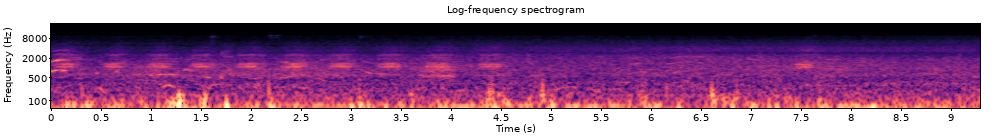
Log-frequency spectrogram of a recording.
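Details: A common raven gives a quick run of about eight hoarse, nasal calls, roughly two per second, then falls quiet over a steady low rumble of wind.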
